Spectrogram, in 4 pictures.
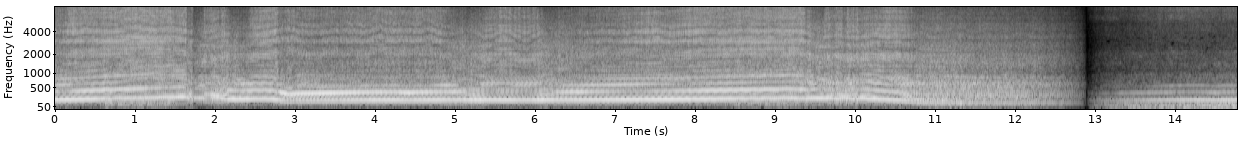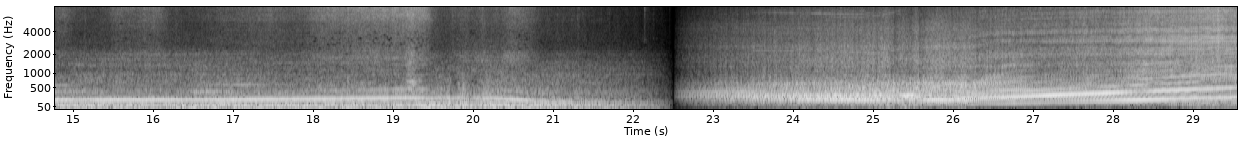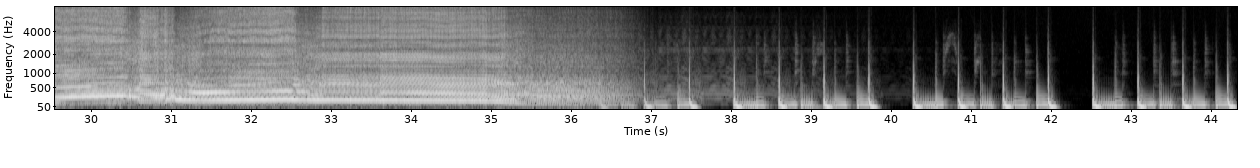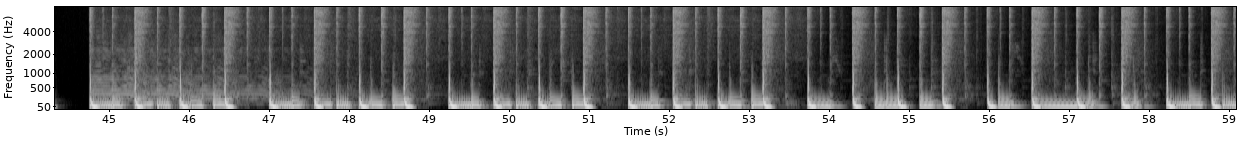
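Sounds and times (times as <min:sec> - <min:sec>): sports car engine revving: 0:00.0 - 0:36.9.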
